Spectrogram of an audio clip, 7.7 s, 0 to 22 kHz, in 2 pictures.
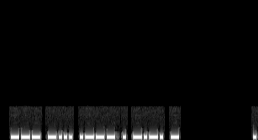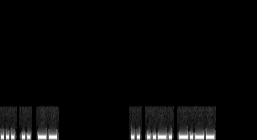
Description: Morse code, heard as a keyed tone, about 30 wpm, 550 Hz. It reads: OBJECT HIM IFY
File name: Ultimate Word List / 30WPM Ultimate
